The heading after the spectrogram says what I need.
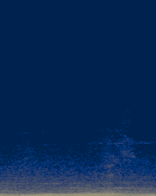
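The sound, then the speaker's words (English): ATVs and UTVs drive on residential roads in Moab, giving a steady, low, throbbing engine rumble that holds at an even loudness throughout, with no voices. “The sounds of ATVs and UTVs driving on local residential roads, completely legal and protected under state law.”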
